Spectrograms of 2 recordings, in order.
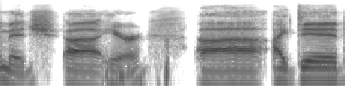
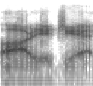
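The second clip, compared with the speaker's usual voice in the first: very low, very deep, demon-like voice; 10 semitones lower than usual. Acting out how he talks to you guys, in a demonic voice. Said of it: "It's it's a demonic voice".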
